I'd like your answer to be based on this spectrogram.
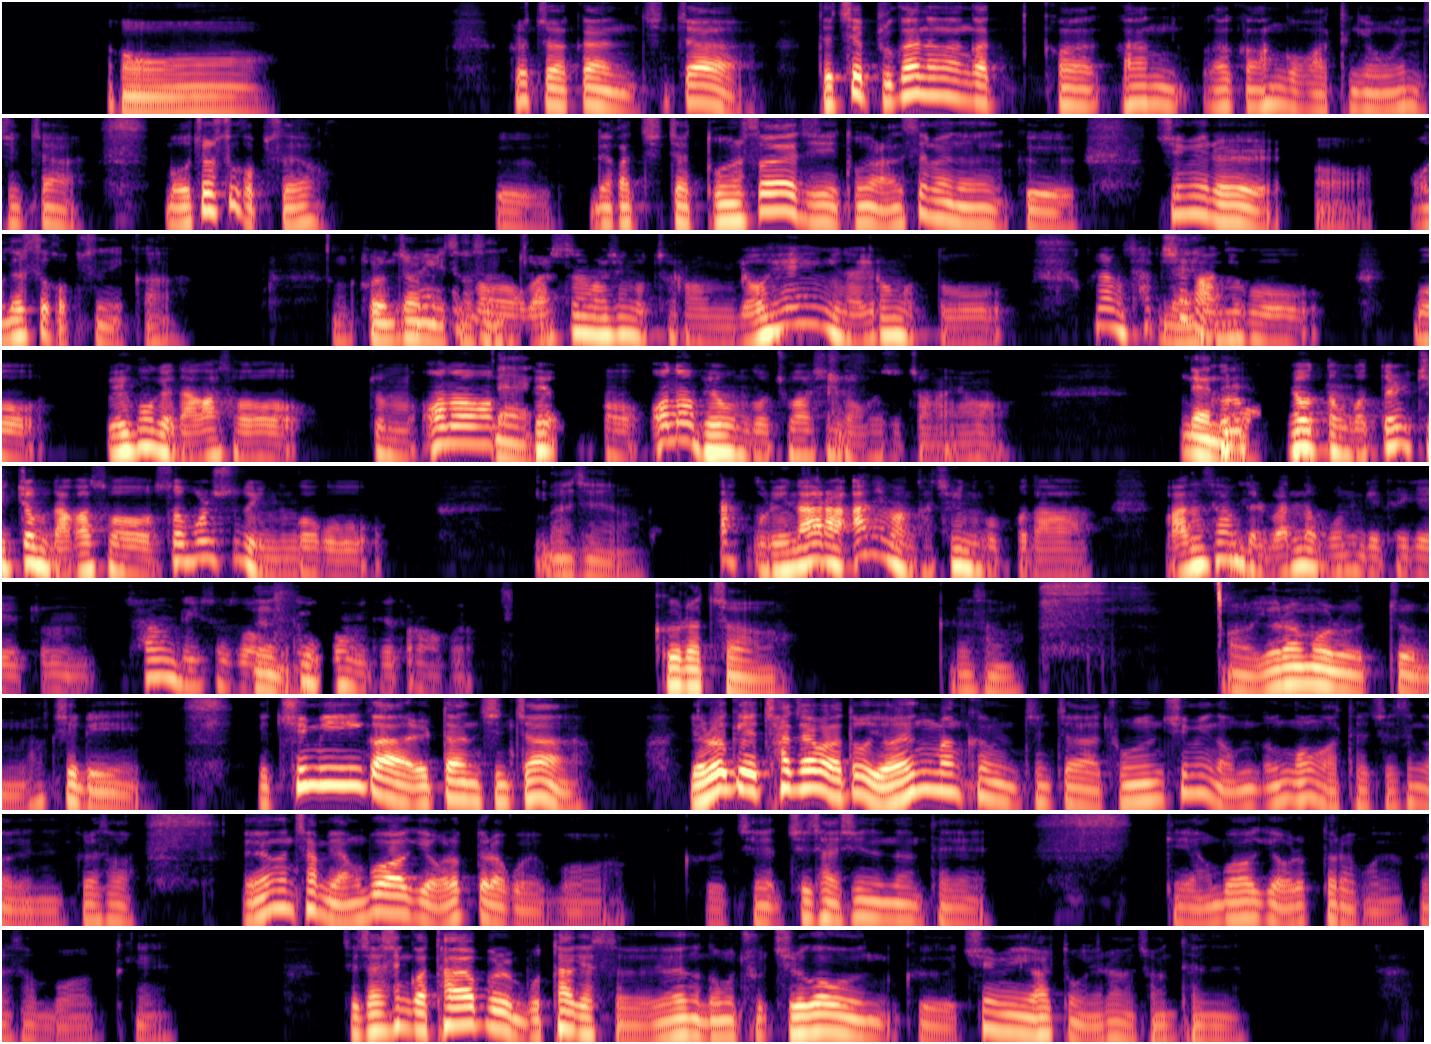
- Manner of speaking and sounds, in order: tapping; teeth sucking; throat clearing; other background noise; teeth sucking; other noise; teeth sucking; teeth sucking
- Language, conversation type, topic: Korean, unstructured, 취미 활동에 드는 비용이 너무 많을 때 상대방을 어떻게 설득하면 좋을까요?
